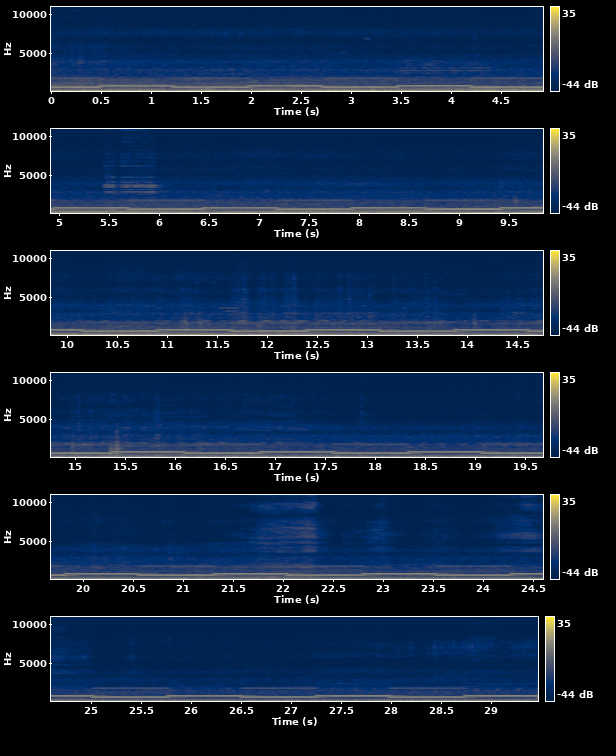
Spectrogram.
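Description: A railway level crossing's electronic warning alarm sounds a steady two-tone signal, switching between a higher and a lower pitch about every three quarters of a second. Under it runs the low rumble of the motorbike and car engines queued at the crossing.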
